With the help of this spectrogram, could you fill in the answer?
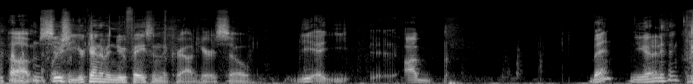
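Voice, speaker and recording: A man speaks at a moderate pace in a fairly low pitch with vocal fry, very wide pitch swings, and long, frequent pauses. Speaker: podcast host. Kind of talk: casual chat.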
